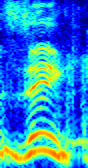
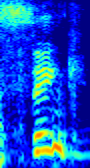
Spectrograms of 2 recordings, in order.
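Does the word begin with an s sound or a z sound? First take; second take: z sound; s sound. First: The word begins with a buzzing z sound. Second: The word begins with a hissing s sound. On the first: The speaker calls it wrong. "It's not zinc" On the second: The speaker calls it right. "it's a sink"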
